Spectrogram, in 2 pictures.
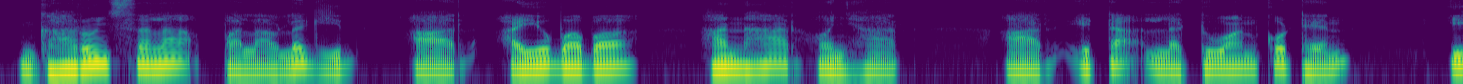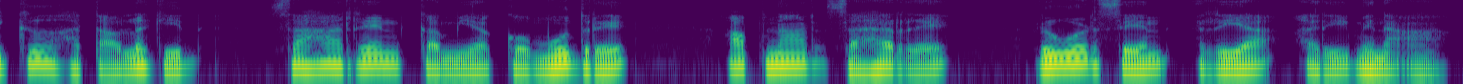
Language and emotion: Santali, neutral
